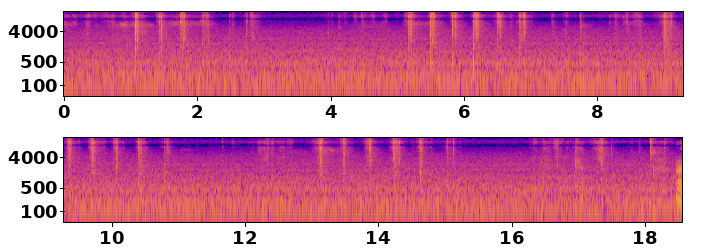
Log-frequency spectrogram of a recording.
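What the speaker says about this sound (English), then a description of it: "Let's get some more cards out." Tarot cards being shuffled by hand, a quiet, steady patter of crisp flicks and riffles repeating through a soft background hiss, close but faint with no talk.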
